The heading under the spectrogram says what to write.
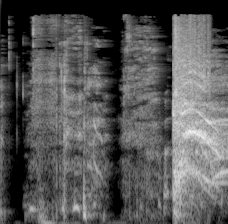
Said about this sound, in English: Now you can hear me coughing.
